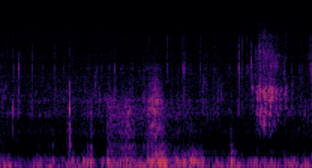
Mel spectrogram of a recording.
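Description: Sea kayak paddling: paddle strokes splashing and water moving against the hull, a couple of swells of splashing about a second and a half apart, over a low rumble of wind buffeting the action-camera microphone.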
